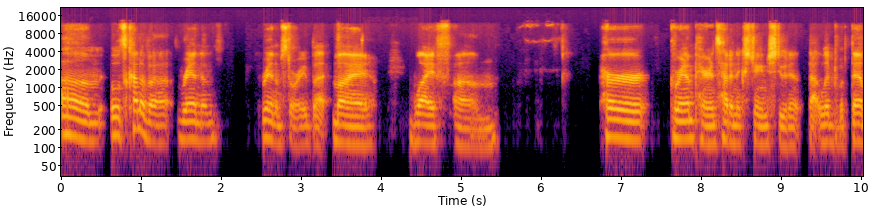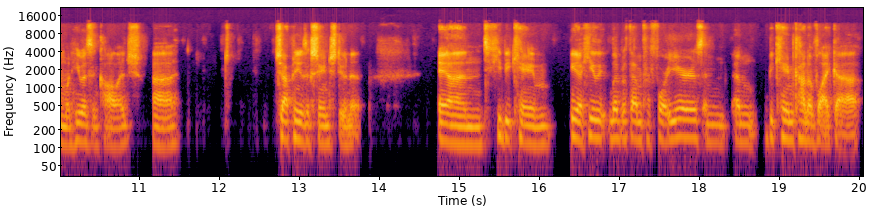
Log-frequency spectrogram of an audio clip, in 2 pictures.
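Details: Adult male who says he stutters, real not acted, recording left unedited so disfluencies are kept; stuttering.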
